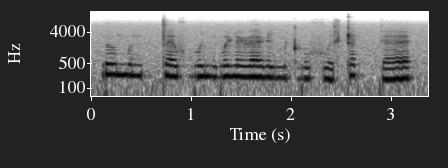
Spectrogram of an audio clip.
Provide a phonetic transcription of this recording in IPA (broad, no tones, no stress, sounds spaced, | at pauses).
ɾ ɯ m ɯ n tː ɛ xʷ ɡʷ i m ɡʷ i ɳ e ɭ ɛ ɳ i m ɛ ʈ ɡʷ i xʷ e x ʈ ɛ kː ɛ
